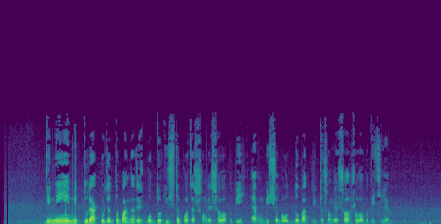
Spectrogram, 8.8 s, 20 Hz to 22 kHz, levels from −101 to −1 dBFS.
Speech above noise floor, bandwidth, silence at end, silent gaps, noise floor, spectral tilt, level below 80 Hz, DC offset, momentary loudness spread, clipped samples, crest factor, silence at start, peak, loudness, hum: 31 dB; 10.5 kHz; 1.05 s; none; -56 dBFS; -6 dB/octave; -68 dBFS; under 0.1%; 18 LU; under 0.1%; 22 dB; 0.9 s; -4 dBFS; -26 LUFS; none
